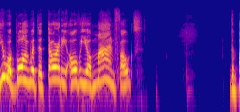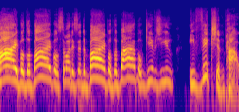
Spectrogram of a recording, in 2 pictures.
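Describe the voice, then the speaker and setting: A man with a Southern US accent speaks at an extremely high pitch, with an animated, bright, sharp tone and lively intonation. His pace is moderate, and the recording is very clean with a silent background. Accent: country, Southern US. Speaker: motivational/faith talk show host. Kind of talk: motivational talk, sermon-like. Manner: animated, preachy.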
